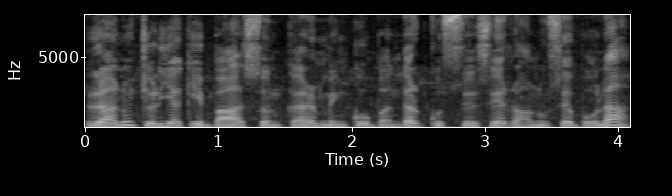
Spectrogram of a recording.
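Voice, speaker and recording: Male narrator for a cartoon moral story, expressive, mid pitch, very lively intonation. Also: normal speed, breathy edge.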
